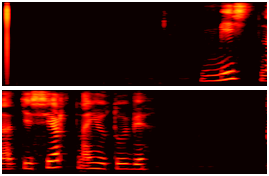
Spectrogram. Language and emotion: Russian, neutral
